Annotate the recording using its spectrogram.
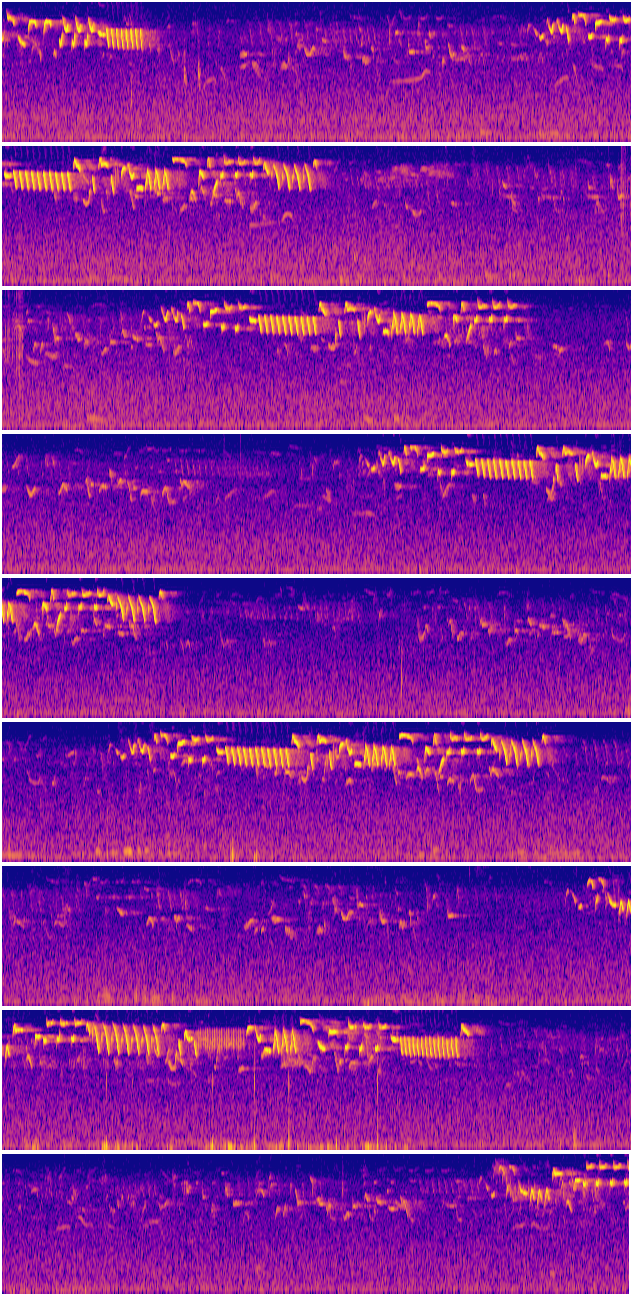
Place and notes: Grange is the largest Neolithic stone circle in Ireland. This recording is on the eastern side of the circle with the microphone facing east. The recording was made under a tree and the loudest bird was sitting above us.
